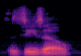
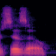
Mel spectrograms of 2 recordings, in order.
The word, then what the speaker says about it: XYXO: Heria Effects is announcing the XYXO, pronounced Zo or Zo.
